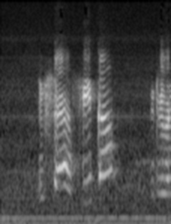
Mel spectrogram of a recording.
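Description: A person's voice heard over a phone line, thin with no low end, speaking a short burst of words from about half a second in to about a second and a half, over a faint steady hum.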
